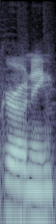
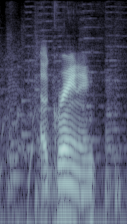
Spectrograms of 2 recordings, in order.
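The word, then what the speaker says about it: Groening: Granning, but yeah, it is actually pronounced granning. I don't know why. I'm just complaining as opposed to groaning, which is another form of complaining.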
